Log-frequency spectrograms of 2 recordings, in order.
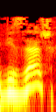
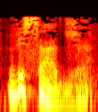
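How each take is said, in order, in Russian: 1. Название заканчивается на мягкий звук 'zh'. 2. Название заканчивается на звук 'jee'. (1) "я думаю, что читается «Визаж»" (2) "по-итальянски было бы правильно сказать"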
